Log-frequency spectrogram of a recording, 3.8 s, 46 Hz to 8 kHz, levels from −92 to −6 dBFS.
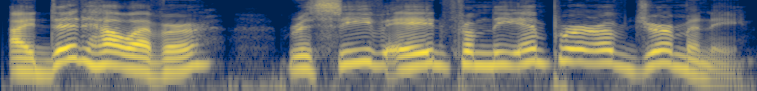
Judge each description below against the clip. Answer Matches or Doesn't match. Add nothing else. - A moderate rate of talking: Matches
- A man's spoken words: Matches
